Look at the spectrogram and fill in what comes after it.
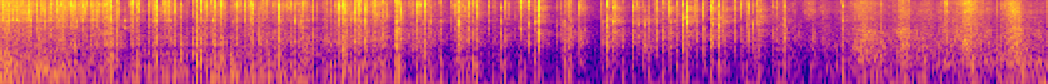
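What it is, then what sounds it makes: Plastic-spiked acupressure mat. Long nails scratch across a large purple fabric acupressure mat with white plastic spikes, while hands rub the fabric. The result is a dense, bright, rasping scratch with rapid clicky ticks and soft rustling, rising and dipping in intensity before easing into a smoother rub.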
